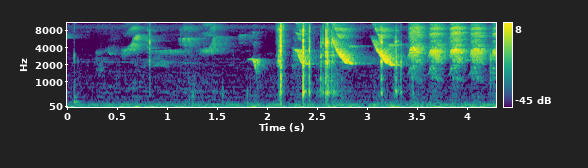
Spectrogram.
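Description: Songbirds chirping: high calls, a quick falling call, then a rapid run of repeated notes at about seven a second, the loudest part. About two seconds in come two sharp clinks of ice cubes dropped into glasses.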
